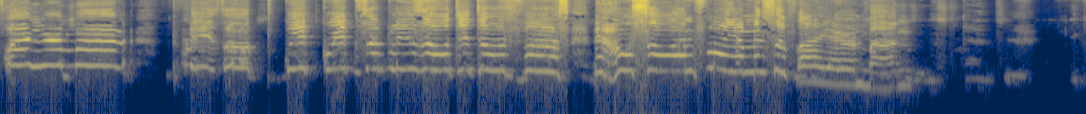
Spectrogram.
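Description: A woman singing unaccompanied in long, drawn-out notes with vibrato, the pitch sliding down near the end.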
